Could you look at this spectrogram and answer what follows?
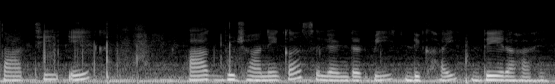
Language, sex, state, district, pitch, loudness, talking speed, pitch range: Hindi, female, Uttar Pradesh, Lalitpur, 190 Hz, -16 LUFS, 130 wpm, 185-205 Hz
